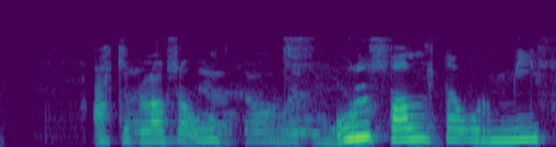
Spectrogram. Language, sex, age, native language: Icelandic, male, 10, Icelandic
